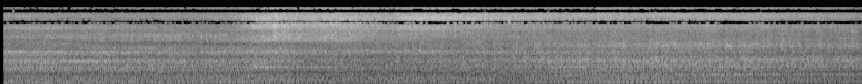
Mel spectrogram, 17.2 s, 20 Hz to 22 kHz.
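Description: Diesel engines of a Challenger 85C rubber-track tractor and a John Deere 9860STS combine running steadily under load, a continuous low drone, while the combine's unloading auger empties corn into the KINZE 450C grain wagon beside it.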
